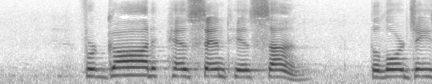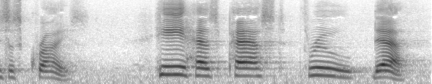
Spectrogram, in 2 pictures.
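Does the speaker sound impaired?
No.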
